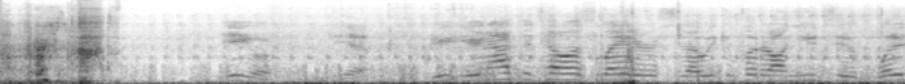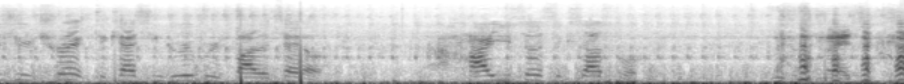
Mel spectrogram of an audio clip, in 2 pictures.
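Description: Men's voices talking over a steady low rumble on a fishing boat's deck.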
